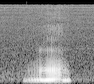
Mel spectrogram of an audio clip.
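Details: A single drawn-out snore from Gidget, a sleeping Chihuahua, rising from a low buzz into a loud, vibrating, fluttering rasp lasting about a second before stopping abruptly.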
